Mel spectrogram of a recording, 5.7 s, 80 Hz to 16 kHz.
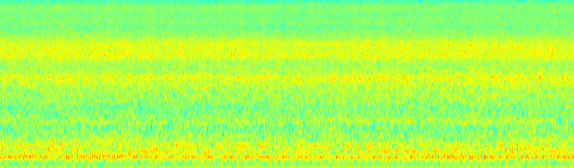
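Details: Massey Ferguson 135 tractor first start after oil change, filter and valve adjustment, high-low in neutral: loud, low, even idle at roughly two to three pulses a second, no tapping; starts straight up, healthy running.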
